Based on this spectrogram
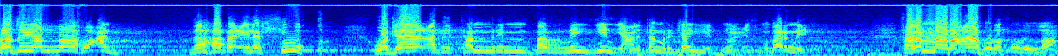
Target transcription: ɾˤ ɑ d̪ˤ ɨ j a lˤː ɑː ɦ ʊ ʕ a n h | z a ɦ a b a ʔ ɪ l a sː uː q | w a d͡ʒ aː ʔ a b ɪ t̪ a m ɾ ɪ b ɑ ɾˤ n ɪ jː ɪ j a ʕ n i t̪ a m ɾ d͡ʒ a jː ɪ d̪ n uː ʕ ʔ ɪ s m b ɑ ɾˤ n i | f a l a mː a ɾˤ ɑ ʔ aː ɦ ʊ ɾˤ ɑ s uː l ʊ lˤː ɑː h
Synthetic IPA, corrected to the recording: ɾˤ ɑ d̪ˤ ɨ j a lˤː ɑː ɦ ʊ ʕ a n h | ð a ɦ a b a ʔ ɪ l a sː uː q | w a d͡ʒ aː ʔ a b ɪ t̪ a m ɾ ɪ b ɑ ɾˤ n ɪ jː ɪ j a ʕ n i t̪ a m ɾ d͡ʒ a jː ɪ d̪ n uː ʕ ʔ ɪ s m b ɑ ɾˤ n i | f a l a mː a ɾˤ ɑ ʔ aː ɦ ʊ ɾˤ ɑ s uː l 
